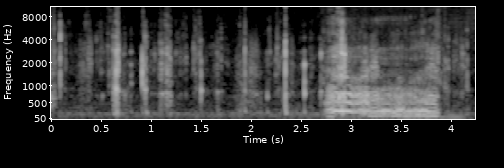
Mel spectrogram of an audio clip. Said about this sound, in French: Ça jappe et ça aboie. C'est le chien qui mordille ses jouets en bois.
